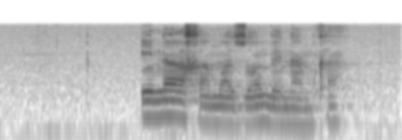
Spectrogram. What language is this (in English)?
South Ndebele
